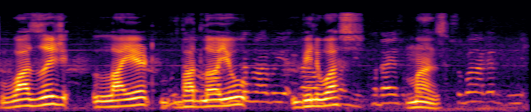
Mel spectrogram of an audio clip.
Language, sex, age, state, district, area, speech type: Kashmiri, male, 18-30, Jammu and Kashmir, Shopian, rural, read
